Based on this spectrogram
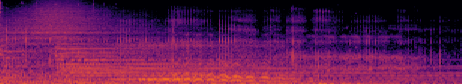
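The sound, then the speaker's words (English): A low, rumbling cat purr swells and wavers steadily for several seconds, layered over sustained droning tones, with no voices. “You hear a purr in the inside of your head.”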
